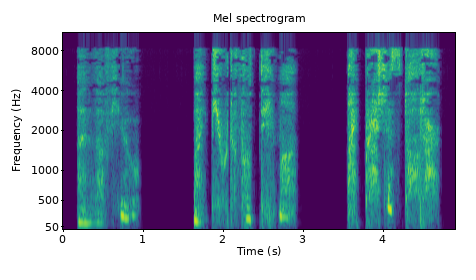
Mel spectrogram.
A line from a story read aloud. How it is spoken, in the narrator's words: she whispered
